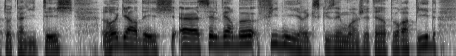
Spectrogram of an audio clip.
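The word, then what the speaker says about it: finis: bien sopia x attention fini he F i n i s n'oubliez pas le S Renato Silva aussi n'oubliez pas le S on ne prononce pas le S mais il est là allez on continue avec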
